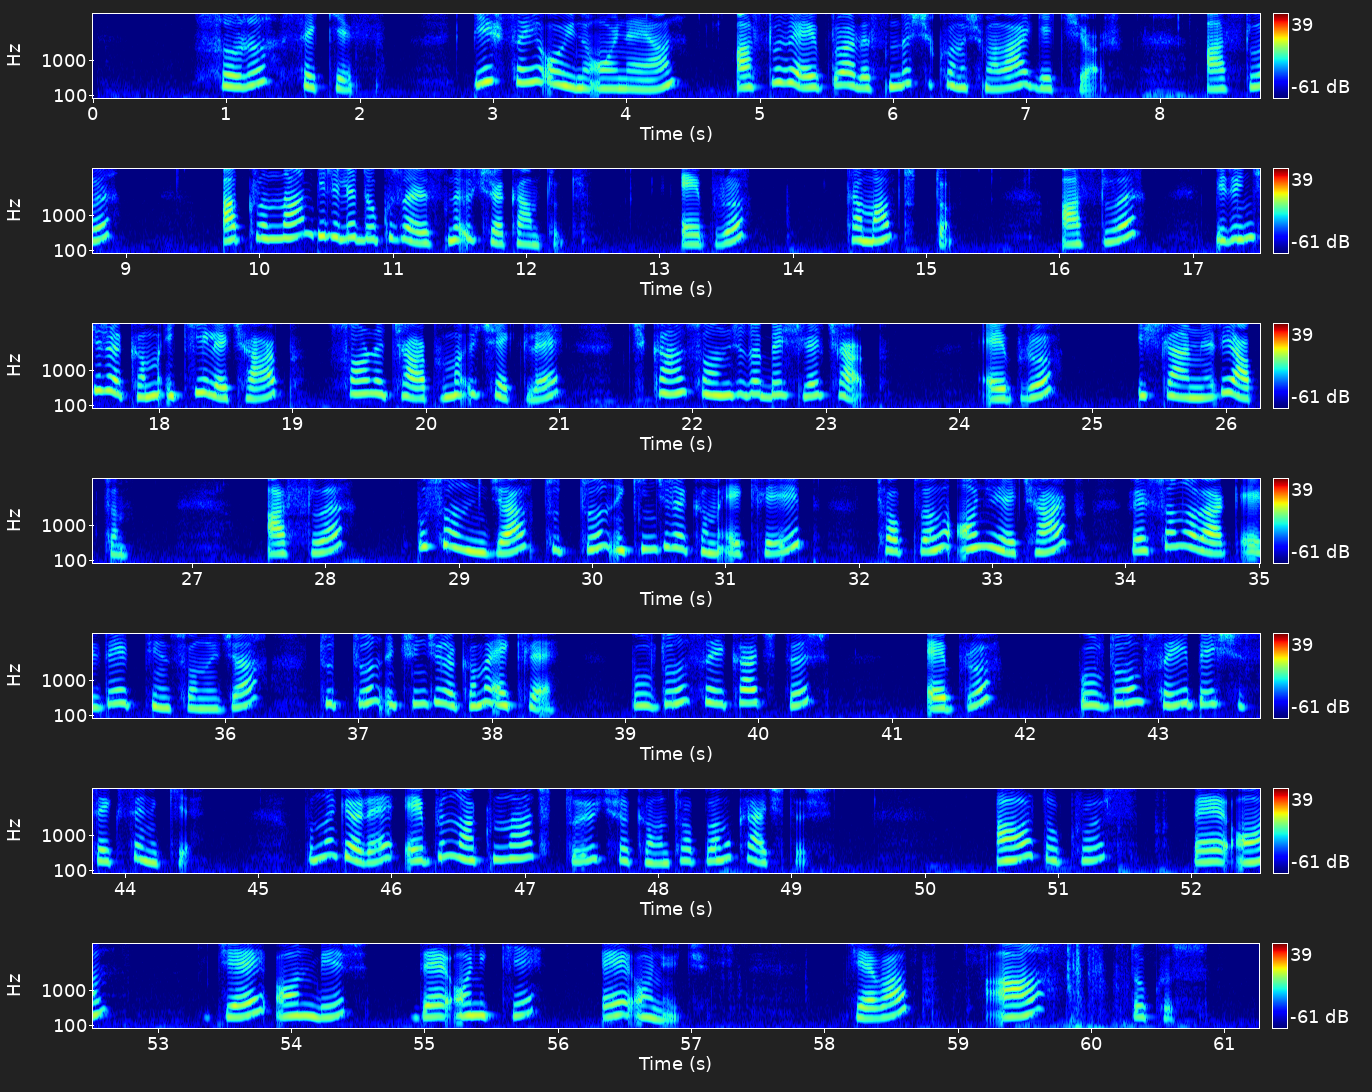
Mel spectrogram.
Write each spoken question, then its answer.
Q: Buna göre Ebru'nun aklından tuttuğu üç rakamın toplamı kaçtır?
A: Cevap A 9.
